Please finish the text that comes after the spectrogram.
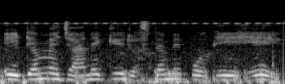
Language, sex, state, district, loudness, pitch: Hindi, male, Gujarat, Gandhinagar, -17 LUFS, 255 Hz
